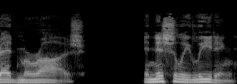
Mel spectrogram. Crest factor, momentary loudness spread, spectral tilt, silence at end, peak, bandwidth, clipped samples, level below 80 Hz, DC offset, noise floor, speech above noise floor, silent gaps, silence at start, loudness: 14 dB; 13 LU; -5 dB/octave; 0 s; -12 dBFS; 11.5 kHz; under 0.1%; -56 dBFS; under 0.1%; under -90 dBFS; over 65 dB; none; 0 s; -26 LUFS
